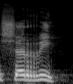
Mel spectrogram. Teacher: اب شرری میں را جو ہے اس کے اوپر شد بھی ہے اور اس کے نیچے زیر بھی ہے. جب را کسرے کے ساتھ آ رہی ہے, زیر کے ساتھ آ رہی ہے, اس کو باریک آواز میں پڑھیں گے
